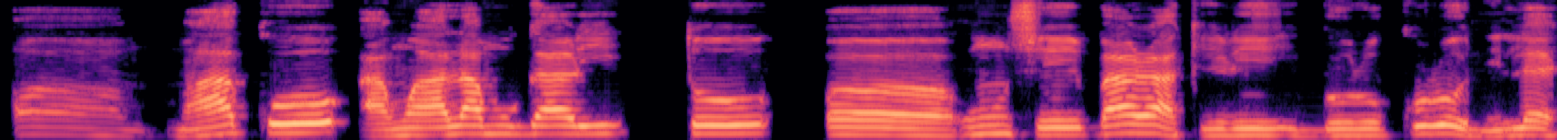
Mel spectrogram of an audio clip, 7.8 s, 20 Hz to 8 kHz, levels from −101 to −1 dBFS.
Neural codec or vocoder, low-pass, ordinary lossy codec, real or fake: none; none; none; real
